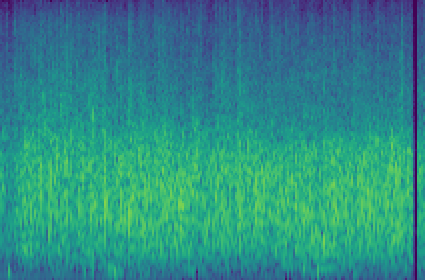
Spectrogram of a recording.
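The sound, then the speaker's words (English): A Lake City audience applauds to welcome a speaker to the stage. The clapping is dense and steady and holds at an even loudness throughout, then cuts off abruptly at the very end. “And let's give Rob a nice warm Lake City welcome.”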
